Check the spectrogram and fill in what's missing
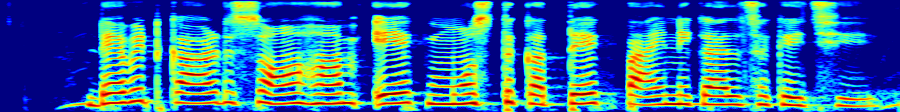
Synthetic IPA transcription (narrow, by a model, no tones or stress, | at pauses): ɖebiʈkaɾɖsə̃ɦəmekmost̪kət̪ek̚pajnikajlsəkɛt͡ʃʰi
